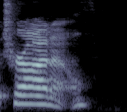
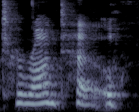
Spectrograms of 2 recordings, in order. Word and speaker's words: Toronto: She pronounced the second T. So anybody from Ontario calls it Toronto. – Okay. – Not Toronto. – I guess I think Toronto when I say it. Yeah. – Toronto? – Yeah. – No, Toronto. – Toronto? Am I saying that wrong too? Toronto? – No, that's better.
